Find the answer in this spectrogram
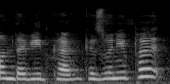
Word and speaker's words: David: getting tired guys so my son's name is david or david it's spelled like it sounds like d-a-h-v-e-e-d in russian david it's a more popular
